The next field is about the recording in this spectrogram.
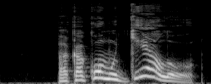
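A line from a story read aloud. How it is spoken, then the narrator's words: Shrill voice. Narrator (Russian): В голосе Валерьевича послышались визгливые нотки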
